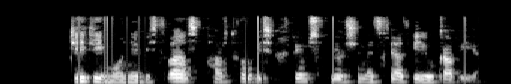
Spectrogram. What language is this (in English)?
Georgian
